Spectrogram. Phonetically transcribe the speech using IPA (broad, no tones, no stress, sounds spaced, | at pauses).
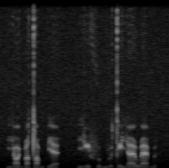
j ɒ bʲ o tˤ u b pʲ æ | j i f u b u t i j æ w æ b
